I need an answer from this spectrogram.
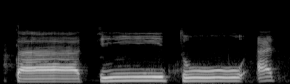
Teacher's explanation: Huruf ta keluar dari punggung ujung lidah. Punggung ujung lidah pada posisi pangkal dua gigi seri. Pangkal. Jangan di tengah gigi seri tapi di pangkalnya.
